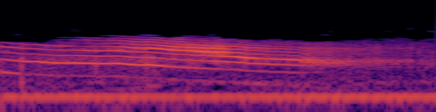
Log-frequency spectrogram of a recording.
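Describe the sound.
A single long, wavering cat yowl, loud, rising then slowly falling in pitch, drawn out over about two seconds above a steady low hum.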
